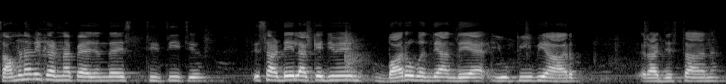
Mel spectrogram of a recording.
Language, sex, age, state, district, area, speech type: Punjabi, male, 18-30, Punjab, Ludhiana, rural, spontaneous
